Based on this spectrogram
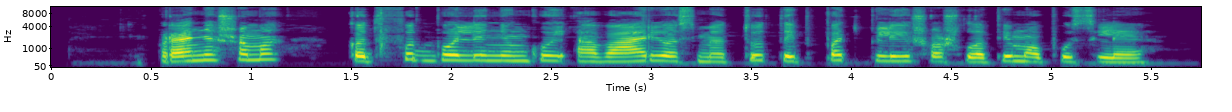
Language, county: Lithuanian, Šiauliai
